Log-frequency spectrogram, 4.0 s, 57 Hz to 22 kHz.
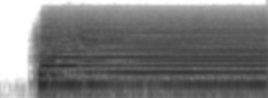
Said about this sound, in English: And the buzzer has sounded. The Tampa Bay Lightning are the 2019 Lord Stanley Cup champions.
